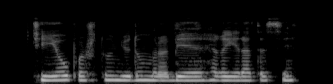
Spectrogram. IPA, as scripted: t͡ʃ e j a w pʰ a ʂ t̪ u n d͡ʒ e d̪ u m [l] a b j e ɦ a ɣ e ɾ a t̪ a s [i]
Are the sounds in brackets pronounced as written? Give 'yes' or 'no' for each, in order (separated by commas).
no, yes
